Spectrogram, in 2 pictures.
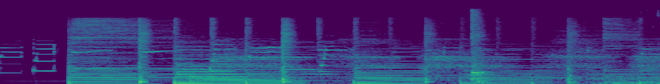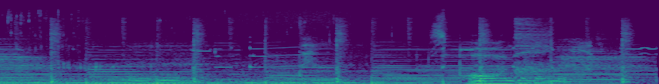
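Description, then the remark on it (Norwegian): A short, upbeat jingle plays for about thirteen seconds, dense and loud from start to finish, with bright stacked notes and punchy accents over a full, steady backing. “Men da kjører vi med jingle.”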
